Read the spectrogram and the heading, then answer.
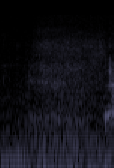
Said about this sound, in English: I sneeze on the air.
